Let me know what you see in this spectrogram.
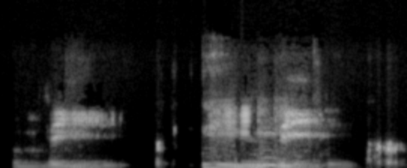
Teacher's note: উপরের দাঁত নিচের ঠোঁটে লাগবে। ভি, ভি, বাতাস বের হবে এফ এর মতো।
